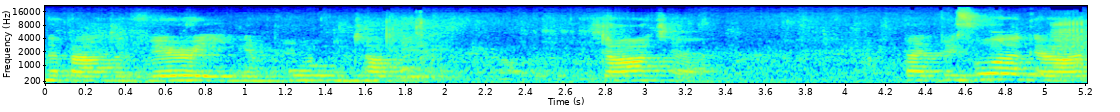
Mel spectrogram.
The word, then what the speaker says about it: Data: It is pronounced data. Oh? You called me data. Well, what's the difference? One is my name. The other is not.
